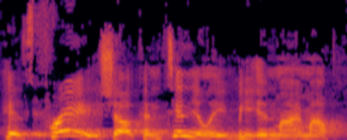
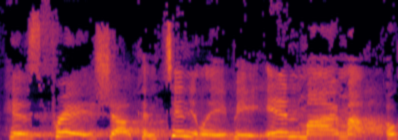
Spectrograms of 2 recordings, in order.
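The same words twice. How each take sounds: First: The stress falls on the word his. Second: The stress falls on the word mouth. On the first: It is his praise, not anything else. "What's continually in your mouth? His praise. Say it that way" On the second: The praise is in the mouth, not elsewhere. "Where is his praise? In your mouth. Let's do it"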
